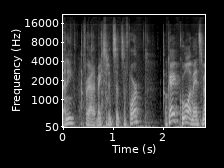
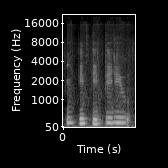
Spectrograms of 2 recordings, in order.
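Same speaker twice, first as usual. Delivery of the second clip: soft robotic beeps; mock beeping; 3 semitones higher, 7 dB quieter than usual. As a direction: imitate a machine beeping quietly. Mocking the ad break.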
